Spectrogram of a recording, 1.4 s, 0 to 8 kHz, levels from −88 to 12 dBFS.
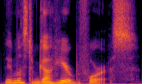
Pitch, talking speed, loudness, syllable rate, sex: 140 Hz, 295 wpm, -18 LUFS, 7.5 syllables/s, male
